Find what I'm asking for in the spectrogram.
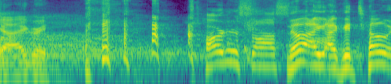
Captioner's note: audience "Oohs"; laughs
